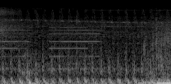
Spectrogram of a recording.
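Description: A video game helicopter drones with a steady, fast rotor chop, loud and close, continuing throughout with no speech over it.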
